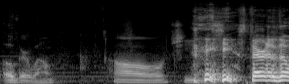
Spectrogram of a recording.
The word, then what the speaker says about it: Ogorwhelm: I think it's called Ogorwhelm.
